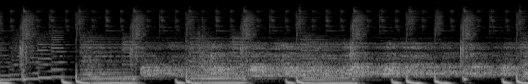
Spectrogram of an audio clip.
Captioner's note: door whirring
